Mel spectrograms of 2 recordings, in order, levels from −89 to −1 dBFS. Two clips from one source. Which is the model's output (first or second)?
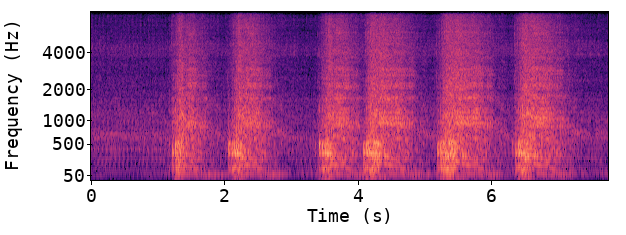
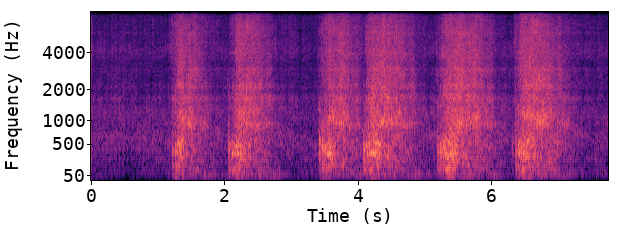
second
